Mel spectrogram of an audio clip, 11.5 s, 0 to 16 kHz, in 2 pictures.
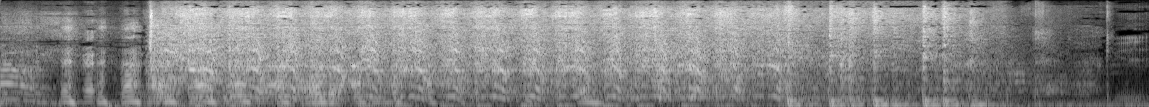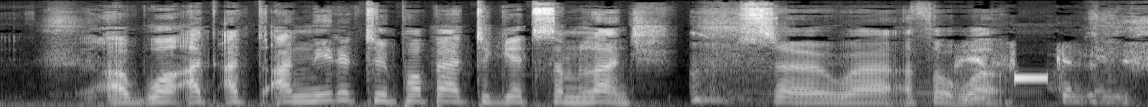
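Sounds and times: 
laughter: 0:00.0 - 0:03.4, 0:10.5 - 0:11.4
speech: 0:00.3 - 0:03.6, 0:06.3 - 0:11.4
car engine cranking but failing to start: 0:00.7 - 0:05.4.

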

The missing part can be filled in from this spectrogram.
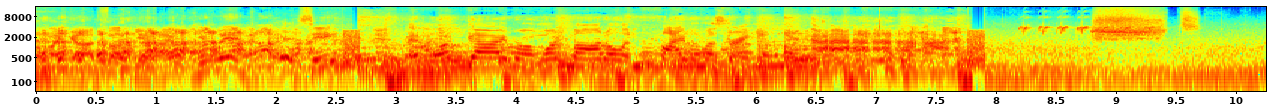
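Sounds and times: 
laughter: 0:00.0 - 0:03.1, 0:06.1 - 0:07.9
speech: 0:00.0 - 0:07.9
mechanical bird chirping and buzzing trill: 0:08.1 - 0:09.3.

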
